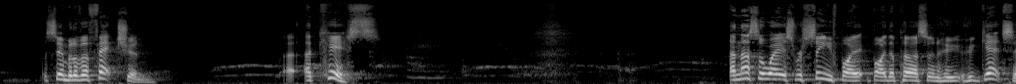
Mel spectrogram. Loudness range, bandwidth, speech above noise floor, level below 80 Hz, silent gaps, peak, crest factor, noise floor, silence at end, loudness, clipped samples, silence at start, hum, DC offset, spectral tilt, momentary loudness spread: 8 LU; 18 kHz; 44 dB; -58 dBFS; none; -4 dBFS; 20 dB; -65 dBFS; 0 s; -21 LUFS; under 0.1%; 0.45 s; none; under 0.1%; -4.5 dB/octave; 13 LU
